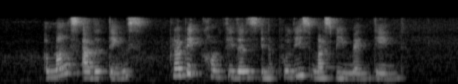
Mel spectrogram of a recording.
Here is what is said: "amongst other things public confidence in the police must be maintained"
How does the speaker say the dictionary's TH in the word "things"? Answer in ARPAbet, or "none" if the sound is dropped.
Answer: T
